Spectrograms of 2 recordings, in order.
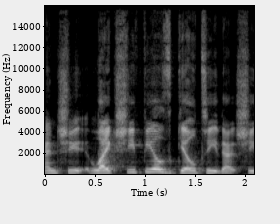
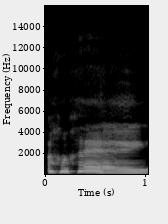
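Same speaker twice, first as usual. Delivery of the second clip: mock sarcastic, high, with "hey" stretched out; 6 semitones higher, 8 dB quieter than usual. Retelling how a girl waves at people from school, mock sarcastic greeting. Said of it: "waves at them sarcastically".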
